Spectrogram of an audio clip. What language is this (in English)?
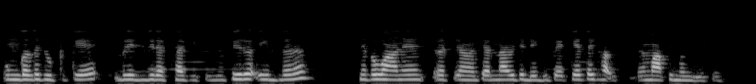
Punjabi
